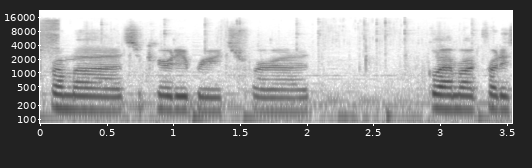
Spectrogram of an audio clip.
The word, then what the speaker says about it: Glamrock: Wait, did you say Grailmark Freddy? I said Glamrock. I butchered the word Glamrock Freddy.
